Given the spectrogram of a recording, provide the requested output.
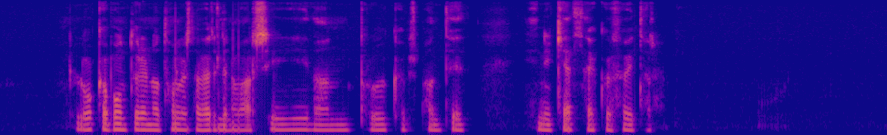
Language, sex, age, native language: Icelandic, male, 30-39, Icelandic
